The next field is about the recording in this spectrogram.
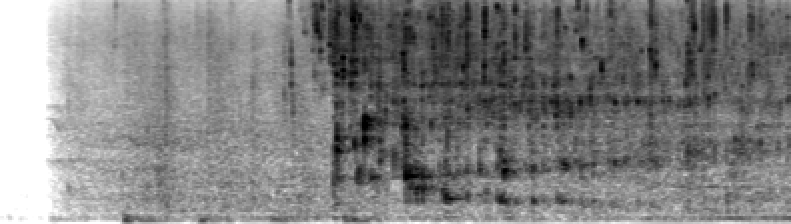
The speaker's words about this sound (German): Das war Getränk einschenken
